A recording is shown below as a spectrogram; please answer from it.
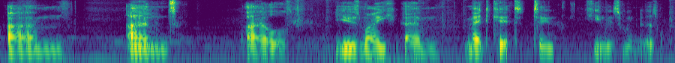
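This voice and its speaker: A man's voice: lowish voice, creaky. A man with a Yorkshire accent playing a tabletop game, hesitant and prone to restarts, with a playful streak. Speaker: player.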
